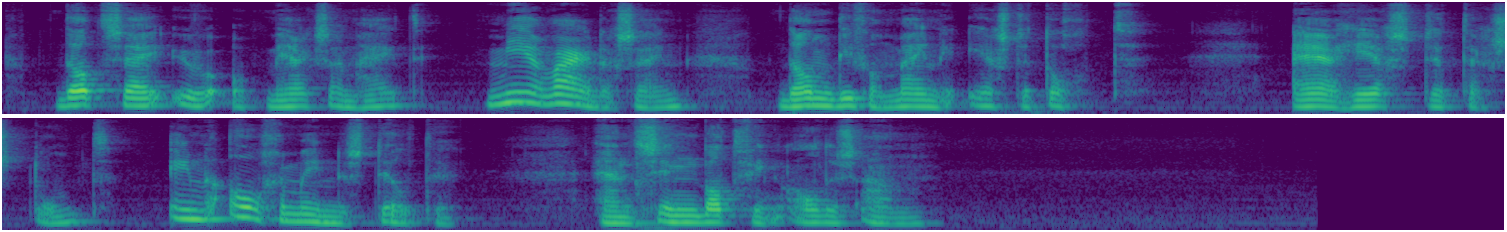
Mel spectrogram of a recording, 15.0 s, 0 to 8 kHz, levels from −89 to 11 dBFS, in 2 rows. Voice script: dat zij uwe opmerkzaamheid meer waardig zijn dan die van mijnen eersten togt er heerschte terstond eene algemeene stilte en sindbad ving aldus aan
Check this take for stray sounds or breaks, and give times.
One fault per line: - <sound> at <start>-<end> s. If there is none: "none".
none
